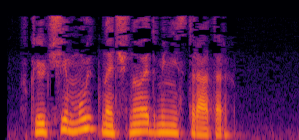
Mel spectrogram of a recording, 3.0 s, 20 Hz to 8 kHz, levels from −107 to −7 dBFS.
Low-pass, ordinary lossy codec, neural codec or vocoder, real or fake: 7.2 kHz; MP3, 24 kbps; none; real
